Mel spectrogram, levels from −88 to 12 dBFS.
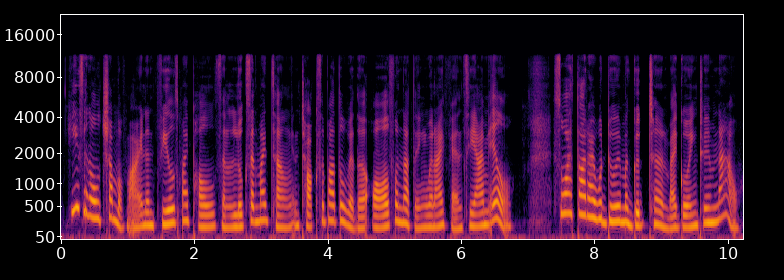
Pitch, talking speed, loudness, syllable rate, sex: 220 Hz, 260 wpm, -16 LUFS, 5.6 syllables/s, female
